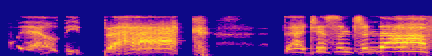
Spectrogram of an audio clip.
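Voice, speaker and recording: A raspy, whispering put-on character voice. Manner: menacing.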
